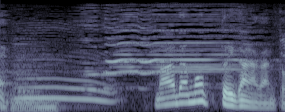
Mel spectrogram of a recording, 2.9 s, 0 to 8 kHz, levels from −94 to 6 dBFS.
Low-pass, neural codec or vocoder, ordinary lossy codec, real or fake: 7.2 kHz; none; AAC, 48 kbps; real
